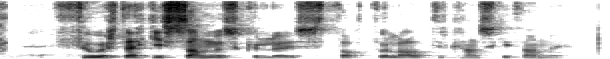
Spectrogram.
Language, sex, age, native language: Icelandic, male, 15, Icelandic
